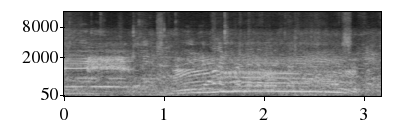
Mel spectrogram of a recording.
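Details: Cow at a cattle market in Ambari, Dinajpur, Bangladesh, sold among cows and calves, giving a long, low, drawn-out moo that rises and falls, with market background noise.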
